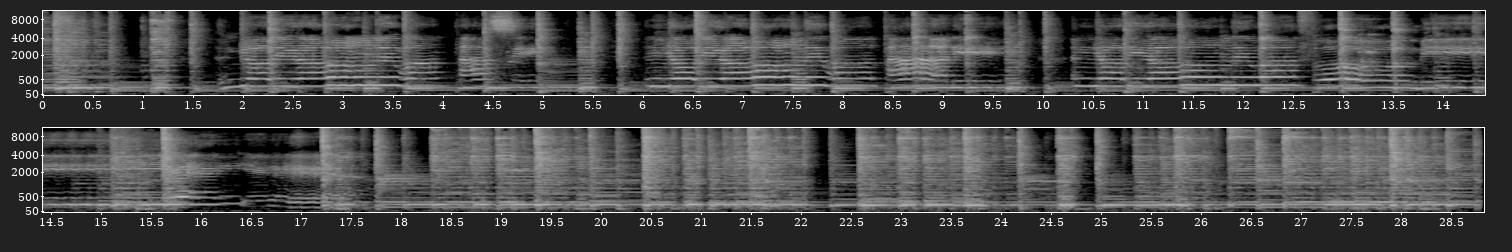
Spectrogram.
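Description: Acoustic guitar strummed and picked, with a man singing over it for the first half. After a short lull just past the middle, the guitar carries on alone in a steady strumming groove.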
